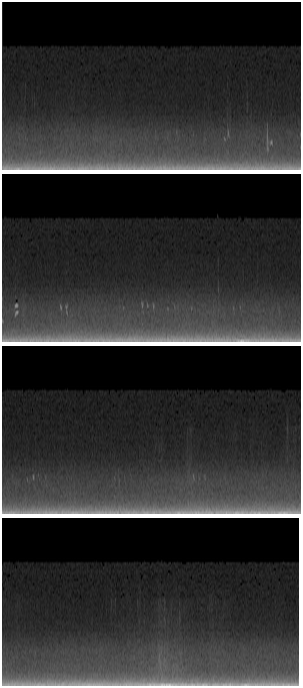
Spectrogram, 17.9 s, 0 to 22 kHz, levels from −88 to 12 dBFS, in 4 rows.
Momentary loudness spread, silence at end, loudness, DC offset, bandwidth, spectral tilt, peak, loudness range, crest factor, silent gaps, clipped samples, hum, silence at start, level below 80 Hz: 9 LU; 0 s; -28 LUFS; under 0.1%; 8.8 kHz; -8 dB/octave; 0 dBFS; 8 LU; 22 dB; none; under 0.1%; none; 0 s; -24 dBFS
